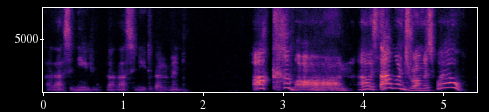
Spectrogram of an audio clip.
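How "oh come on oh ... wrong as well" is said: louder, higher, drawn-out exasperation; exasperated. Real, not acted. Streamer finding more errors, exasperated outburst. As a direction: throw your hands up at it. Frustration at wrong connections.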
